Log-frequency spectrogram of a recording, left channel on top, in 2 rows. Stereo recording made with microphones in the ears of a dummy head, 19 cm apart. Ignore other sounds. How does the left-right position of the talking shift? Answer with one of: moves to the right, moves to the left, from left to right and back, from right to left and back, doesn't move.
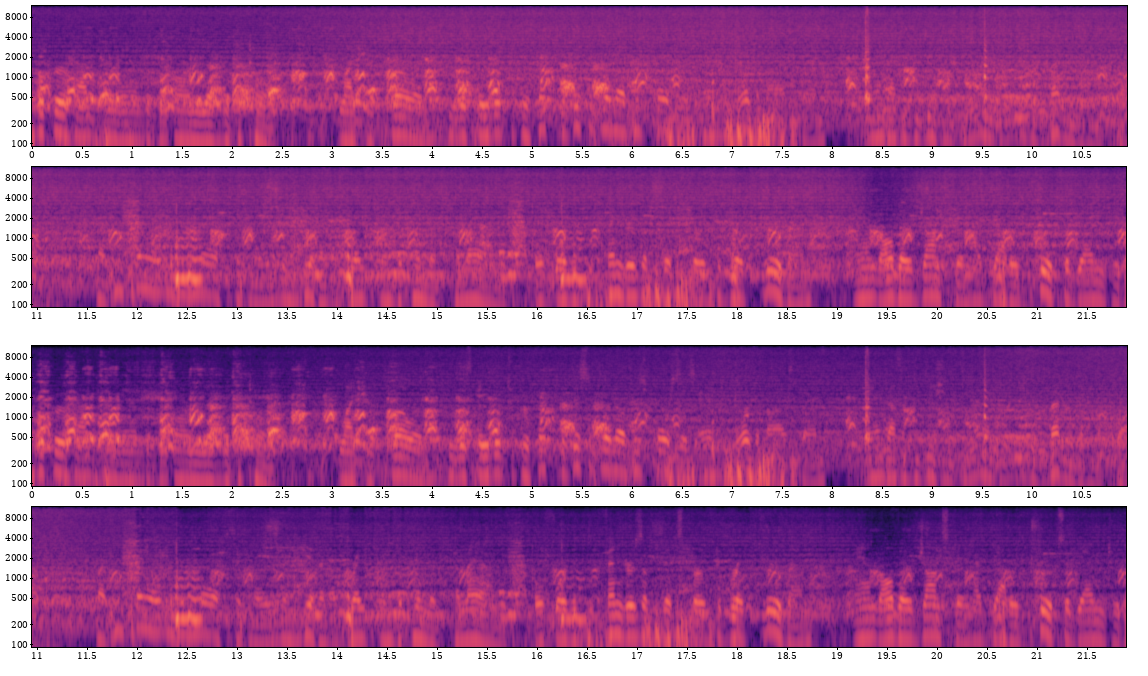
from left to right and back.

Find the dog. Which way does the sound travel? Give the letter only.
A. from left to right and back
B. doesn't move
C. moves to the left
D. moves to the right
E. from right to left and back
C.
